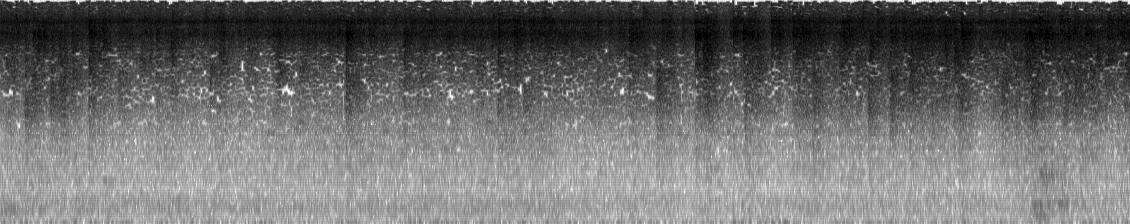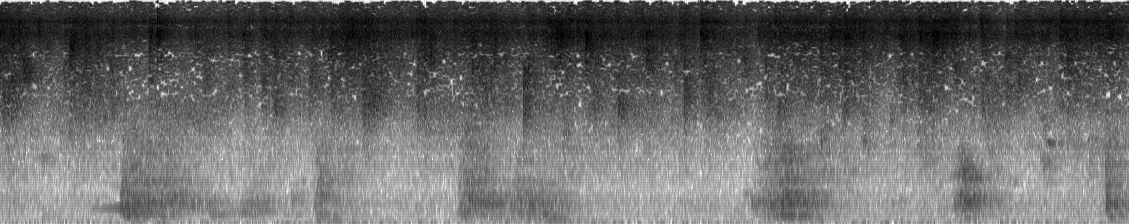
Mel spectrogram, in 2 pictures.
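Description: Shower running: water spraying steadily from a wall-mounted shower head and splashing over a person's head and hair, with a few louder bursts of splashing and rubbing in the second half.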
